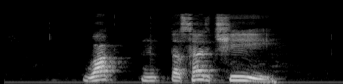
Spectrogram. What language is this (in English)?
Domaaki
